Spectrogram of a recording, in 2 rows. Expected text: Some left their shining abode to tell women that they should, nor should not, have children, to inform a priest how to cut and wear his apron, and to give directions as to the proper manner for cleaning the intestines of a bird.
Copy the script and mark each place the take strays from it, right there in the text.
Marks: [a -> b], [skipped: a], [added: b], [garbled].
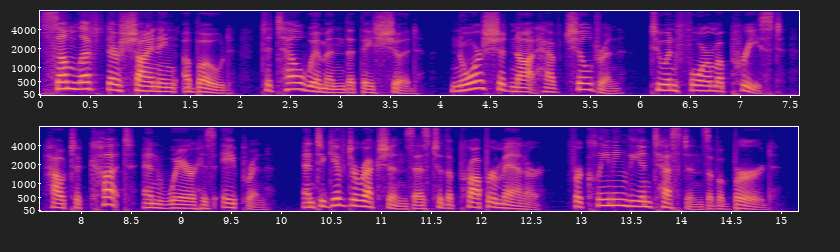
Some left their shining abode to tell women that they should, nor should not, have children, to inform a priest how to cut and wear his apron, and to give directions as to the proper manner for cleaning the intestines of a bird.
